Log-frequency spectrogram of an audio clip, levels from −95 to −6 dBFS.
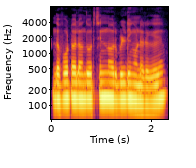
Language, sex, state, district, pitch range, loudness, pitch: Tamil, male, Tamil Nadu, Kanyakumari, 130-140 Hz, -14 LUFS, 135 Hz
